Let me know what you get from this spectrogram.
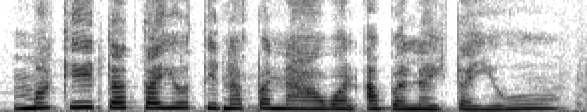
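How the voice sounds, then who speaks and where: A woman's voice: sits high, moderate pace, faint music behind, close to an everyday voice. A woman voicing a timid, whiny little child in an Ilocano radio drama. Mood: curious.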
